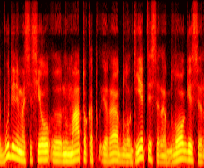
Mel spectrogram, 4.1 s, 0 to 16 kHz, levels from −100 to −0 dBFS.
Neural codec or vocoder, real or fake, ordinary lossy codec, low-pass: autoencoder, 48 kHz, 32 numbers a frame, DAC-VAE, trained on Japanese speech; fake; Opus, 16 kbps; 14.4 kHz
